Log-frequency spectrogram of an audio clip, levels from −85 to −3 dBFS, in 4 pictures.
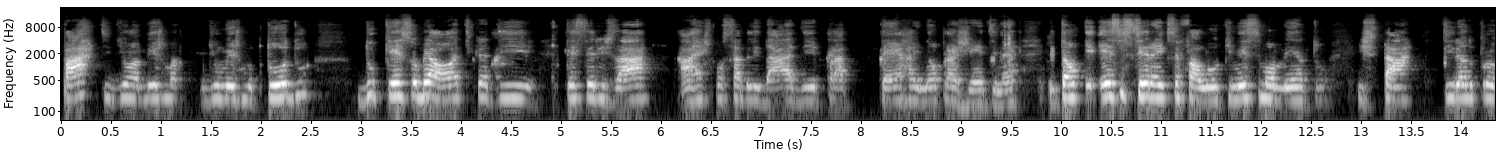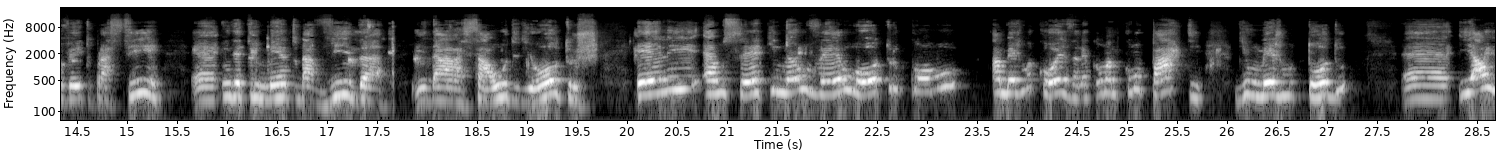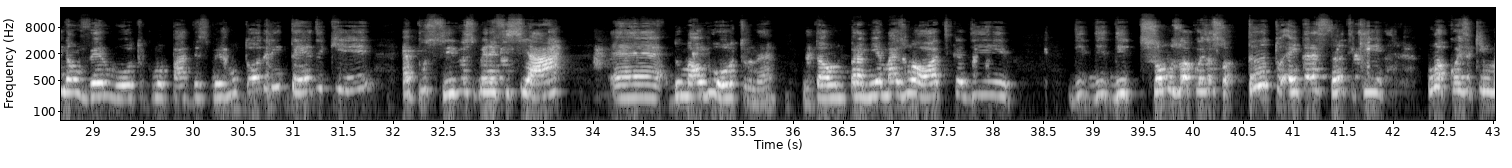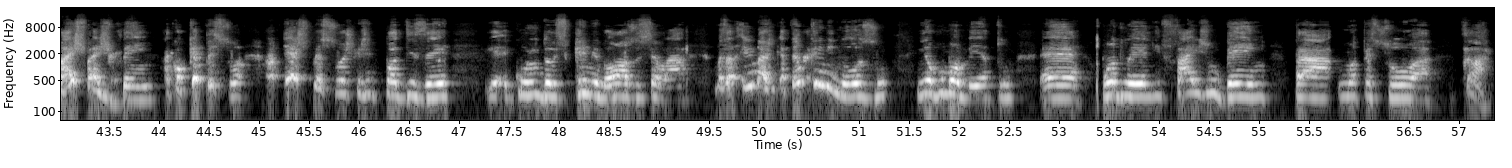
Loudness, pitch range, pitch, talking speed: -18 LUFS, 195-265 Hz, 220 Hz, 165 wpm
